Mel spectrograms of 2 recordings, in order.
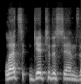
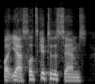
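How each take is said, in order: First: Louder, higher rallying call; excited hype. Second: Said in the usual way. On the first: Shown as a demonstration. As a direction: pump up the crowd.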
